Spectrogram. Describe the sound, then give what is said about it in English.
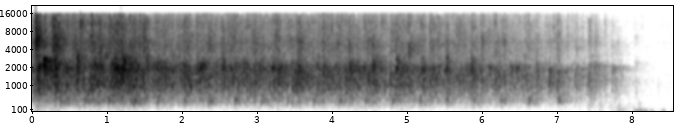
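Sustained audience applause welcoming a speaker to an evening talk on the history of missionaries, a dense and steady patter of many hands that holds level for most of its length before tapering off near the end. “So please put your hands together and welcome Cliff.”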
